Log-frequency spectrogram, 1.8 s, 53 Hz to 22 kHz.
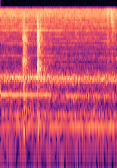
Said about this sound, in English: Sorry, that was my espresso machine shutting off. Oh, good. Ignore the espresso machine behind the 9 o'clock at night.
